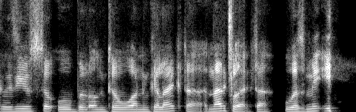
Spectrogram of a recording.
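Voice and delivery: ordinary talk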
